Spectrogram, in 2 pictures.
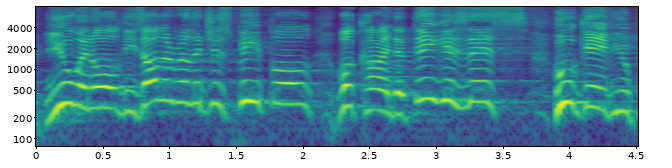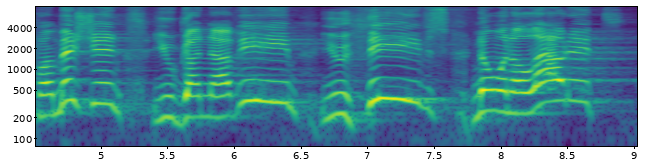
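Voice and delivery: high, loud furious shout at the customers; angry yelling manager. Retold or imitated. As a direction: scold them at full volume, outraged. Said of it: "sorry for screaming at you".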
